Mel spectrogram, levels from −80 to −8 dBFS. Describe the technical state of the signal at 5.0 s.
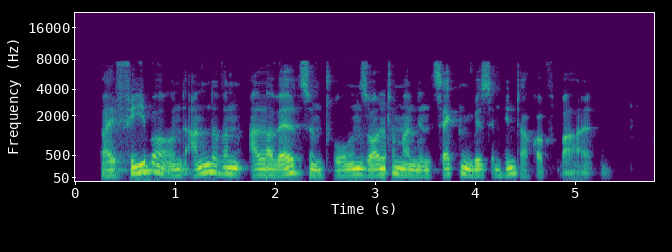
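Between 5.00 and 5.06 s the speech takes on a buzzy, tonal texture, with a small warble as the real signal resumes. This is concealed Bluetooth headset packet loss. A few brief dropouts, about 22.5 ms in total and none longer than 15 ms, hit the wideband mSBC link between headset and phone. Each time, the receiver filled the gap by repeating the closest-matching piece of the preceding waveform, which produces that held, buzzy quality.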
